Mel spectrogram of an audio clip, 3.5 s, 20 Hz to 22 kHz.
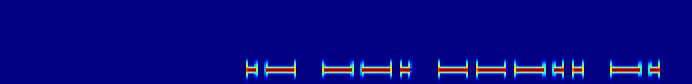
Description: Morse code, heard as a keyed tone, about 25 wpm, 700 Hz. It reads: AG8N
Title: USA Call Signs - 4 Characters - 4x Character Spacing - 25wpm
